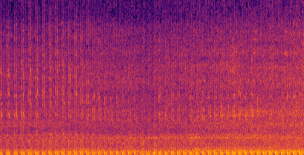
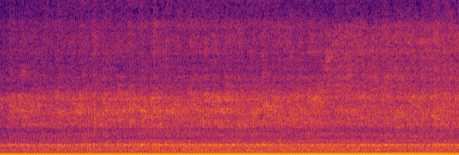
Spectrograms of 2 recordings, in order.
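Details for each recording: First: Old two-cylinder tractor parked for years, driving in third gear: uneven, lumpy beat with unsteady firing pulses; running funky, carburetor needs cleaning. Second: Old tractor parked for years (Farmall Super MTA or John Deere MI) idling after restart with air cleaner reattached: steady, even low rumble about three beats per second, no knocks or misses; idles nice, good oil pressure, slightly warm.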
